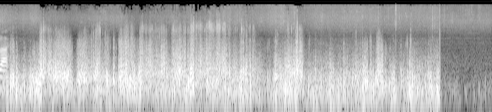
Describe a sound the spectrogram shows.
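Slushy ice floes hiss and grind as they drift down a fast river.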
